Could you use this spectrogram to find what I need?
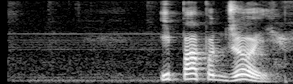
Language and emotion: Russian, positive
